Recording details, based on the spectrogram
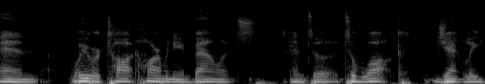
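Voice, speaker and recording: A man speaks fairly slowly at a medium pitch, with monotone, flat intonation. His tone is dark and mellow. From Navajo Nation, US Southwest. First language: Navajo. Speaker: powwow organizer and academic. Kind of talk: casual interview chat.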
